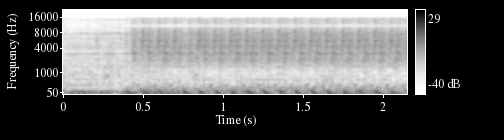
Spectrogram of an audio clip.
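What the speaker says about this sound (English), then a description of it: "Opening up on him with the Vulcan cannon is probably your best bet" A Vulcan cannon in the video game Blood II: The Chosen fires in a rapid, loud, continuous stream of shots, a dense mechanical rattle that starts abruptly and keeps going.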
